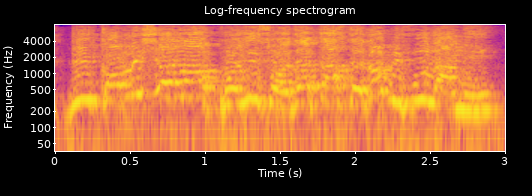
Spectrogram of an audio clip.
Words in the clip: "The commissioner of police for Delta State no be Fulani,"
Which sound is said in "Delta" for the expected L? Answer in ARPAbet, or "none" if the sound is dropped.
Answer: none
